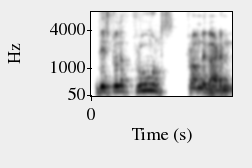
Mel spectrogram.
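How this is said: The word fruits carries the main stress. It was the fruits that they stole. "यहाँ पे मैं fruits पे किया है"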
